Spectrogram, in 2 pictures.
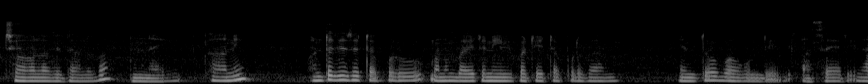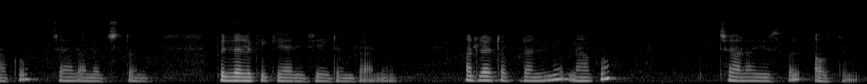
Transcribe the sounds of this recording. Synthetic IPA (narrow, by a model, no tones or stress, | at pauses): t͡ʃaːlaːʋid̪ʱaːluɡaːunːaːji | kaːni | ʋɐɳʈɐt͡ʃeːseːʈɐpːuɽumɐnɐmbɐjɐʈɐniːlipɐʈːɛːʈɐpːuɽuɡaːniː | ent̪o̞ːbaːɡuɳɖḛːd̪iɐːsaːɾḭnaːkut͡ʃaːla̰ːnɐt͡ʃːu̥t̪oːnd̪i | pilːɐlɐkikaːɾit͡ʃɛːjɐɽɐmka̰ːnḭ | ɐʈlaːʈɐpːuɽɐnlinaːku | t͡ʃaːlaːjuːd͡ʒɐʋɐlɐwut̪und̪i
